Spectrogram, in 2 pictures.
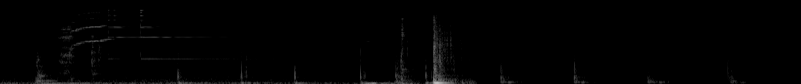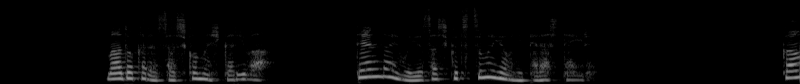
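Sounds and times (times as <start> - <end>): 
shop door bell chime of a book café: 0.9 - 2.8
soft footsteps: 1.7 - 7.5
book café door shutting with a heavy thunk: 4.0 - 4.7
speech: 9.1 - 10.8, 11.6 - 14.0.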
